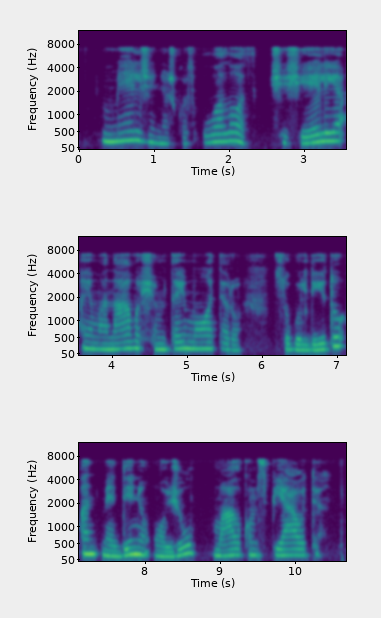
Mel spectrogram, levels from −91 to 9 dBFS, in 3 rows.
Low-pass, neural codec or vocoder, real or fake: 7.2 kHz; none; real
